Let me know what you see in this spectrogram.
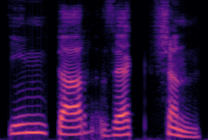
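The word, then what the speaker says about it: interjection: একটা কথা মনে রেখো, সি এর পরে কনসোনেন্ট থাকলে সবসময় ওই সি ক এর মতো সাউন্ড দিয়ে থাকে। তাহলে কি হলো? ইন্টারজেকশন, ইন্টারজেকশন, ইন্টারজেকশন অর্থ হলো বিস্ময়।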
